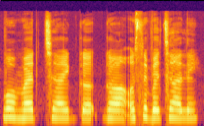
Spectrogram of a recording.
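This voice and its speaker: A woman's voice: fairly high pitch, steady tone, dark tone, dry recording, lightly acted. Woman voicing a stammering, sobbing young girl. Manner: stammering through tears. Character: young girl sobbing over her sick pet pigeon.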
